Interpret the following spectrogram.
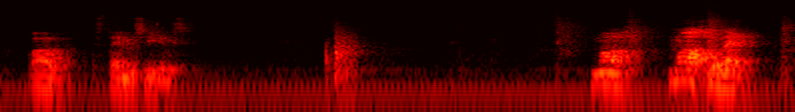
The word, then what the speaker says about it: Mahle: Mahle. I don't know how to pronounce it in English, but in Finnish it is mahle.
